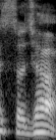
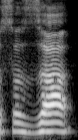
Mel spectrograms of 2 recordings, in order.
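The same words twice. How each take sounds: First: सजा with a plain Hindi ज; सजा said without nukta, ज as j; plain j sound. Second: सजा with a buzzing z for ज़; nukta z sound. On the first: Hindi teacher contrasting सजा without nukta. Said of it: "लेकिन नुक्ता लगाए तो सजा". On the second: Hindi teacher showing सजा with nukta, z sound. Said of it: "नुक्ता लगाए तो सजा दंड हो जाता है". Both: Shown as a demonstration.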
